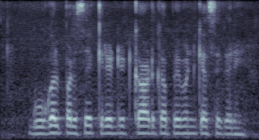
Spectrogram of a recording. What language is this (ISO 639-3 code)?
hin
